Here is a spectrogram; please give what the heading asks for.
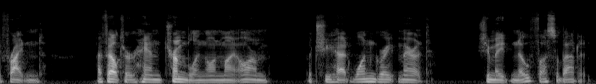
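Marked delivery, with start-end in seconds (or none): none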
